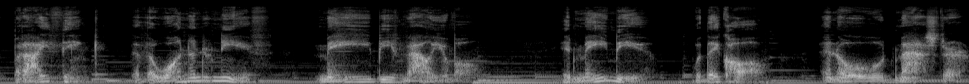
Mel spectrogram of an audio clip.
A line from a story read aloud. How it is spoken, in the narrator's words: whispered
